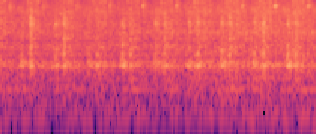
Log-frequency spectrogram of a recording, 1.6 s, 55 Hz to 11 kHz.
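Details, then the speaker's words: 2012 Toyota Camry: rough uneven idle with irregular thumps, heavy misfire with cylinders 3 and 4 not working. "एक गाड़ी में missing बहुत ही अधिक तीन नंबर पर चार नंबर काम नहीं कर रहा था"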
